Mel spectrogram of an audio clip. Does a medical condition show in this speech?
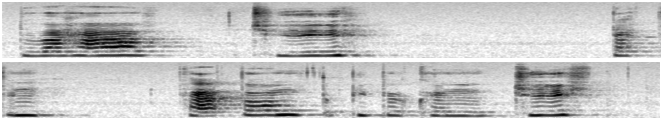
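Yes: profound deafness; unsure whether speech clear enough to understand, captions provided for accessibility.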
